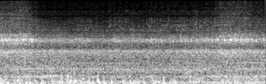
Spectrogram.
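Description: A Farmall Super C tractor engine idles with a steady, loud, close-up rumble, running evenly the whole time with no talking.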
